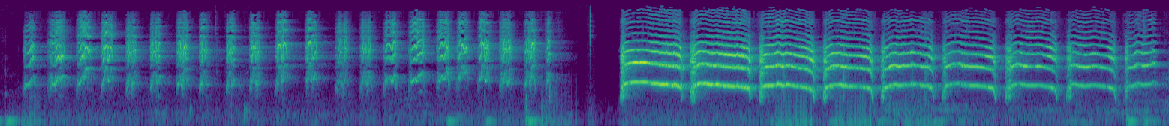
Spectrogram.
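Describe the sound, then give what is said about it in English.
A wounded woodpecker's distress call, a woodpecker sound used to get a coyote's attention: a rapid run of shrill, raspy squeaks, a brief pause, then louder, repeated harsh squawks with a descending whine, sounding alone without any talking. “And there's a lot of different sounds, like this one, for instance, another woodpecker sound.”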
